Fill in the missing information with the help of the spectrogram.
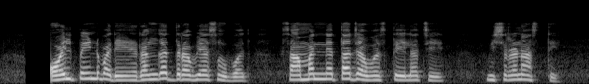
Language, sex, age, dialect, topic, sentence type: Marathi, male, 18-24, Standard Marathi, agriculture, statement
